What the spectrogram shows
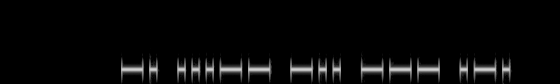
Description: Morse code, heard as a keyed tone, about 17 wpm, 700 Hz. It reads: N3DOR
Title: USA Call Signs - 5 Characters - 3x Character Spacing - 17wpm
